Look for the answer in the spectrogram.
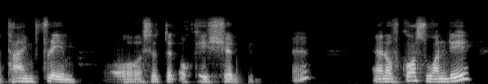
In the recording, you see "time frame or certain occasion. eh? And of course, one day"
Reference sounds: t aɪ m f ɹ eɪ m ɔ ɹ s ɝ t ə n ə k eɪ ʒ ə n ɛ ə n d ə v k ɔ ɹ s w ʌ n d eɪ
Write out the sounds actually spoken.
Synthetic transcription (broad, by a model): t aɪ m f ɹ eɪ m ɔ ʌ s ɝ t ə n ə k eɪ ʃ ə n ɛ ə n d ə f k ɔ s w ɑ n d eɪ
